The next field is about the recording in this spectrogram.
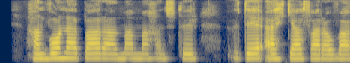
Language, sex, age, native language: Icelandic, female, 18-19, Icelandic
